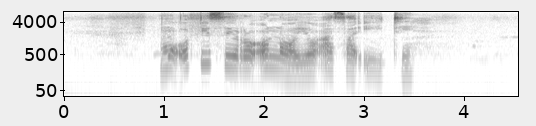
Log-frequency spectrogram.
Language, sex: Venda, female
